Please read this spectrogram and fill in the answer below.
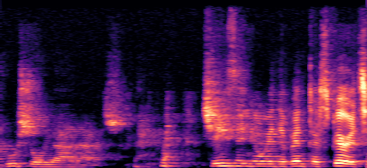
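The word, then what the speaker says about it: Busójárás: It's pronounced Busholjárás, chasing away the winter spirits in Hungary.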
